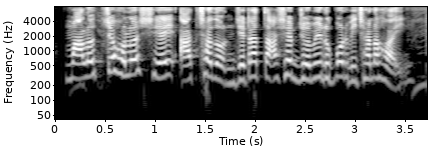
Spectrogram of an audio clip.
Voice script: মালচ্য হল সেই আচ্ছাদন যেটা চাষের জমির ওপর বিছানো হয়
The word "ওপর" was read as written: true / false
true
